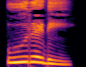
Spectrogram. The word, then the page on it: ಊರಡಿ: Kannada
